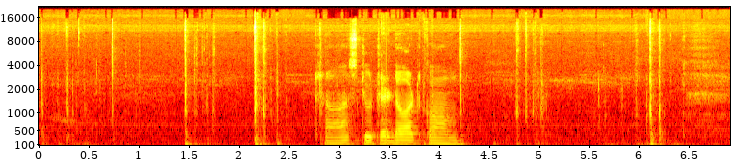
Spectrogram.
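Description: Keys clack on a computer keyboard while a website address is typed, scattered light taps spread across the moment, with someone speaking over part of it.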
